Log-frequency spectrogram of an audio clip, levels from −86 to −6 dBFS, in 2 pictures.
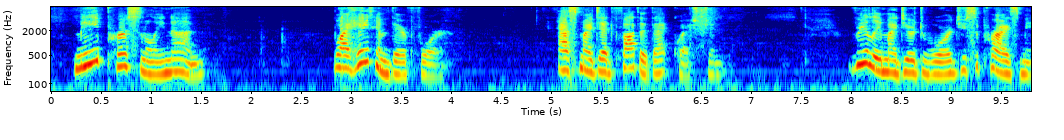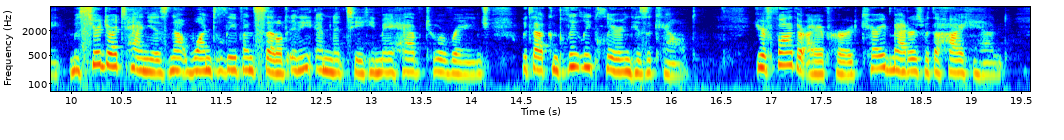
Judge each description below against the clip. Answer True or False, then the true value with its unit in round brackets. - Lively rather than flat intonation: False (4.1 semitones)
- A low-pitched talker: False (200 Hz)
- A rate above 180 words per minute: False (160 wpm)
